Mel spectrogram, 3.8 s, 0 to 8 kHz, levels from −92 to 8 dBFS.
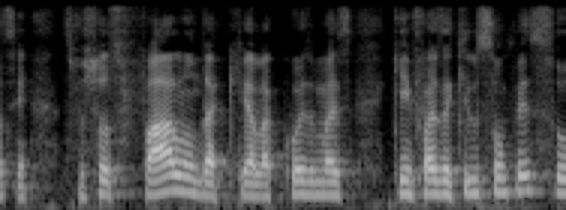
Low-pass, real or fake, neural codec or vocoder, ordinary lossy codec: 7.2 kHz; fake; codec, 24 kHz, 3.1 kbps, DualCodec; none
